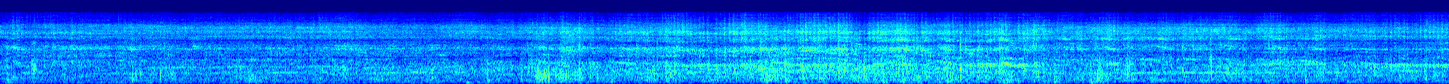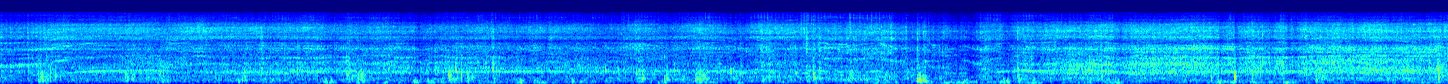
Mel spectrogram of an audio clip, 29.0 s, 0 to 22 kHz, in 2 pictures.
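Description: Traxxas TRX-4 RC crawler driving off-road: its 550 electric motor and gearbox whine, the pitch wavering up and down with the throttle, over a steady noise of tyres and drivetrain, with scattered knocks and clatters as the chassis works over the terrain.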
